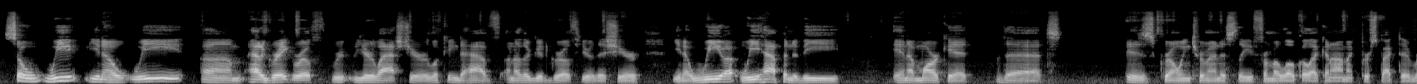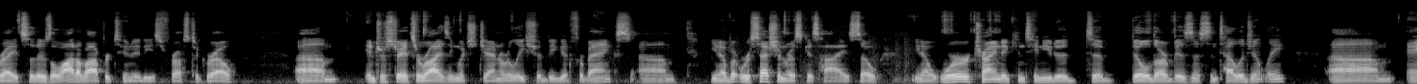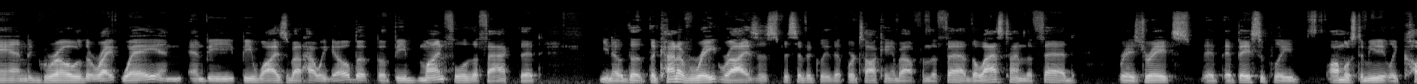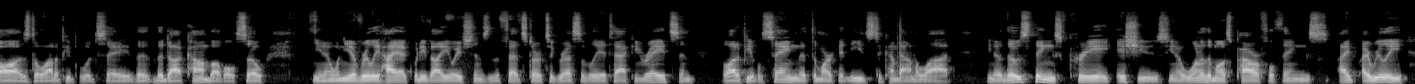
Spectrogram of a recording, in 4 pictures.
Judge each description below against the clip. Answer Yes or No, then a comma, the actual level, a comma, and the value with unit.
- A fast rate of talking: Yes, fast, 210 wpm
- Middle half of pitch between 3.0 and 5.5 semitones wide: No, narrow, 2.6 semitones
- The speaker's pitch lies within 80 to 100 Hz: Yes, very low, 95 Hz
